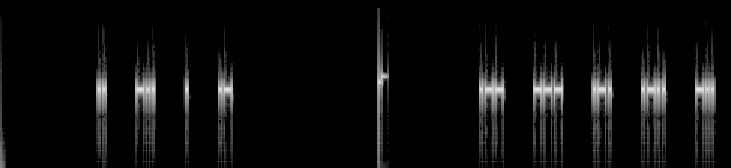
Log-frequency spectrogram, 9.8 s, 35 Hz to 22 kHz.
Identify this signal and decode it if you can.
Morse code, heard as a keyed tone, about 36 wpm, spaced as for 16 wpm, 690 Hz. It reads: IDEA WORLD
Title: 4x Character Spacing - Top 500 Words - 35wpm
